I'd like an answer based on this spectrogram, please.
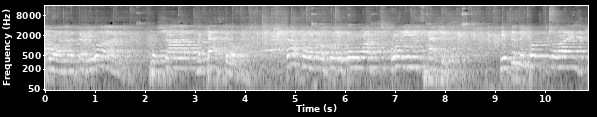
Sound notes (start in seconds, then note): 3.6 crowd applauds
